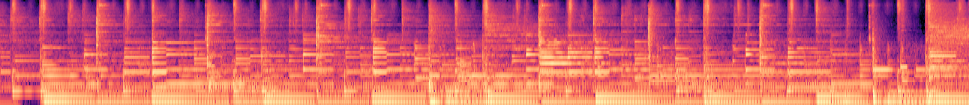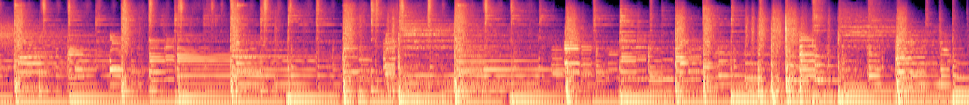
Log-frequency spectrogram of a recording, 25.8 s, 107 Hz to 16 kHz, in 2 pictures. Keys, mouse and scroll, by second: 9.8 click, 23.1 click, 23.4 click, 24.8 click, 25.7 ctrl+z.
